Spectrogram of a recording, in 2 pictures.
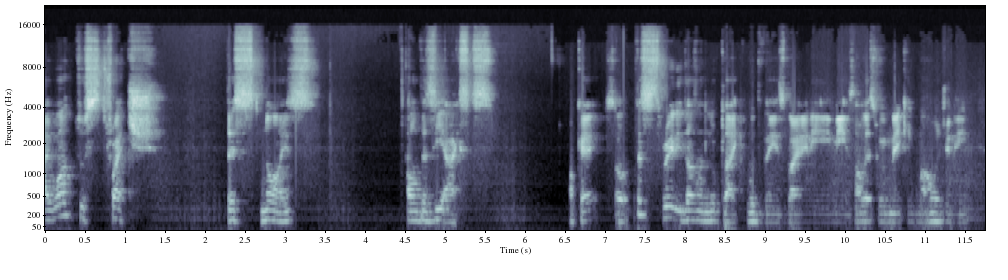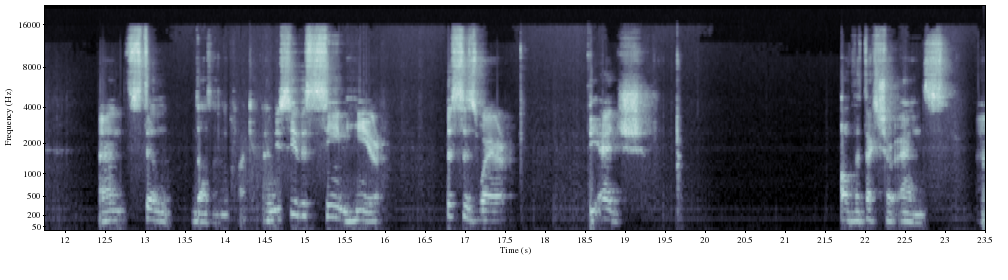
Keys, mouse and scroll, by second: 2.7 click, 6.2 middle click, 7.6 middle click, 8.9 middle click, 10.1 middle click, 11.0 middle click, 12.2 middle click, 12.7 middle click, 13.3 middle click, 13.8 middle click, 14.7 middle click, 17.5 Tab, 18.7 click, 20.4 middle click, 21.4 middle click.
